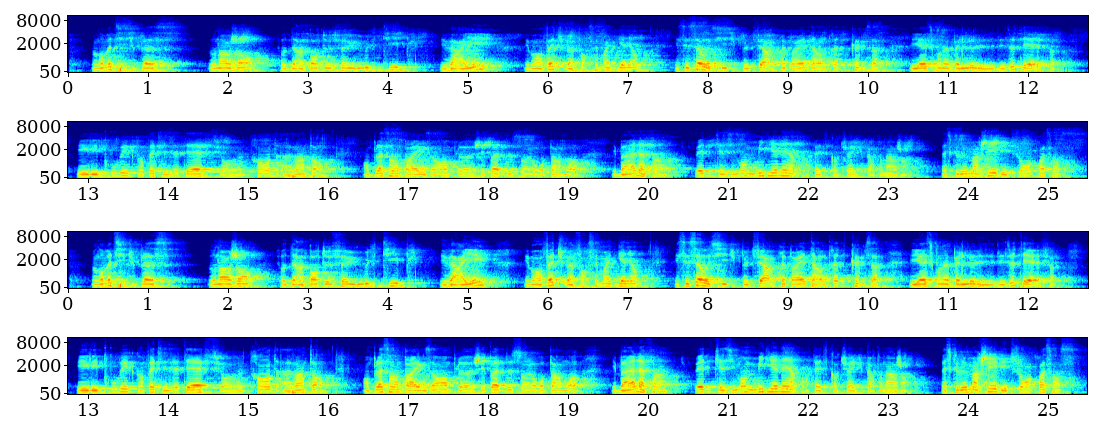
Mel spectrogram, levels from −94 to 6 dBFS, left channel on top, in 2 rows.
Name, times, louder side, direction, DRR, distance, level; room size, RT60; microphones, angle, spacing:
voice 1, 0.3-1.2 1.8-2.3 2.6-4.4 4.6-7.1 7.6-12.4 12.9-16.0 16.4-20.3 20.6-23.3 23.7-25.3, right 2 dB, 85° right, 4 dB, 2.8 m, -24 dB
27.0 x 23.5 x 8.0 m, 0.75 s
head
